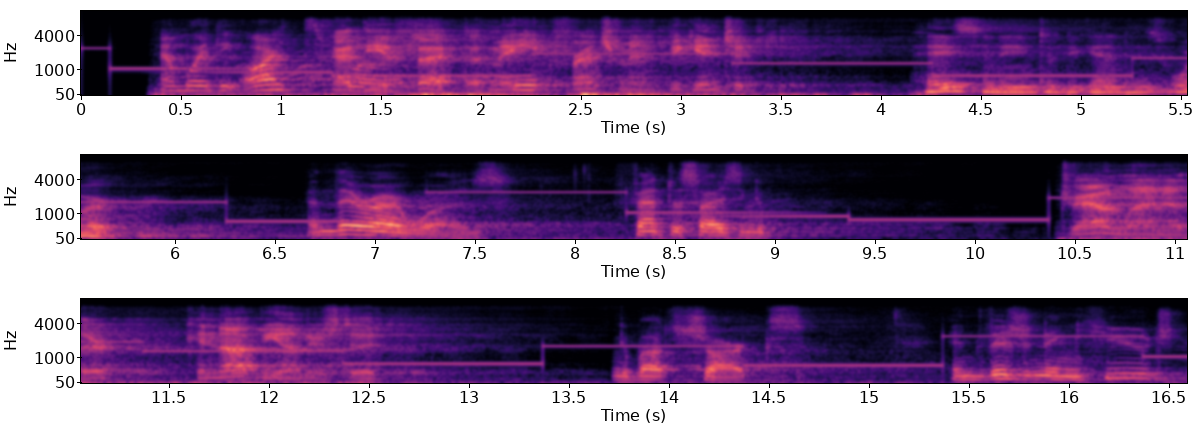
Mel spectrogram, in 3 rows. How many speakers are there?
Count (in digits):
4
